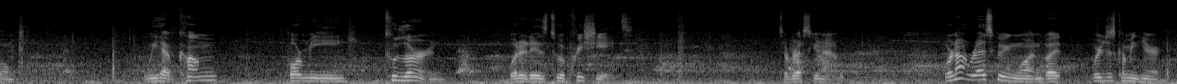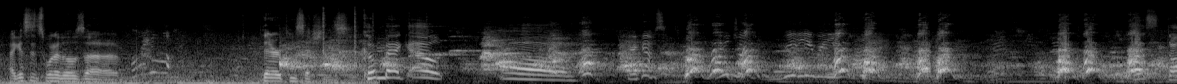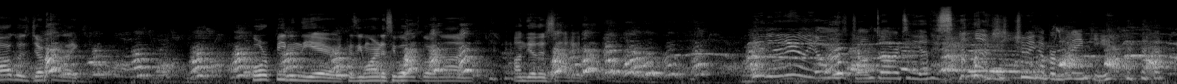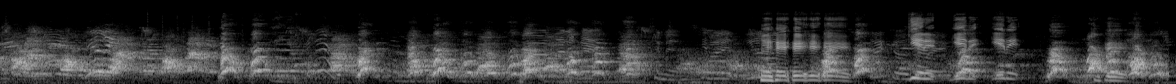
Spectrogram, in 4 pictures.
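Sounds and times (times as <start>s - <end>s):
dogs barking: 0.0s - 1.5s, 3.2s - 11.2s, 13.1s - 47.0s.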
